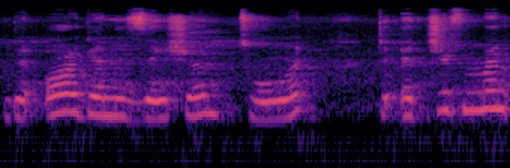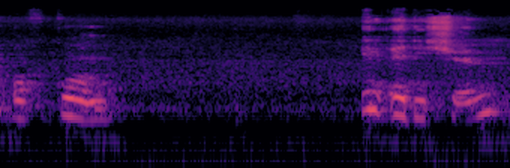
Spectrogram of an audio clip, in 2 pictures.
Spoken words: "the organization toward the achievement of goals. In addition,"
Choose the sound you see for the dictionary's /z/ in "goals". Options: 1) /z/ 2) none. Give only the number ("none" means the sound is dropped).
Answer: 2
